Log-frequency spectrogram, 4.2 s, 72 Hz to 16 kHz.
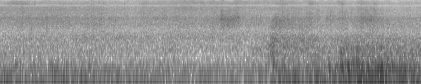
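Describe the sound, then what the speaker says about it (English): Rain pours steadily during a thunderstorm in Stalker 2: Heart of Chornobyl, while low thunder rumbles underneath and swells louder toward the end, with no one talking. "This storm was one of the worst I've seen"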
